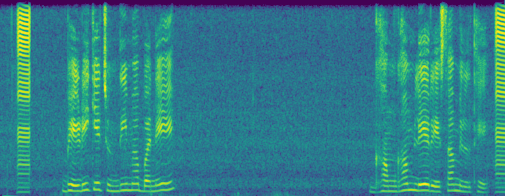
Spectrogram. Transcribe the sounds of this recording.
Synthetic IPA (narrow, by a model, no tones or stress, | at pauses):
bʱeːɽiket͡ʃʊ̃nd̪imẽbəne | ɡʱəmɡʱəmleɾeːsamɪlt̪ʰeː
